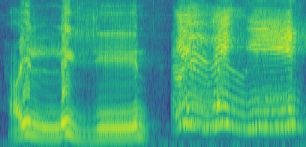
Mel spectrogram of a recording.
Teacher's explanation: لام باریک ہوگا، لام موٹا نہیں ہوگا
